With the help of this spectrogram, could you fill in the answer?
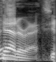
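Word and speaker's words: Cataractes: I said that right? – Cataracts. Yep. You got it.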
